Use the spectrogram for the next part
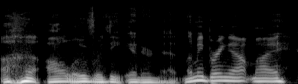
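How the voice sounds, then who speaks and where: A man's voice: medium pitch, animated, moderate pace, vocal fry, dark tone, husky, no echo, highs cut off. A man hosting a live talk show in casual chat, stumbling over his words and joking at his own expense. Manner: stumbles over words, self-deprecating, jokey. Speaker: radio show host.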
